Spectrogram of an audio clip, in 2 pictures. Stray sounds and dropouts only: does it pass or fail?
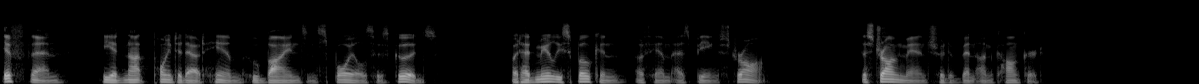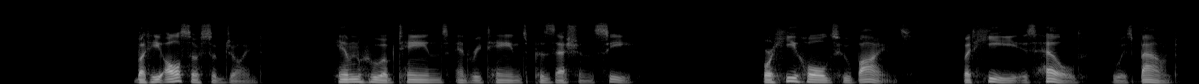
pass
